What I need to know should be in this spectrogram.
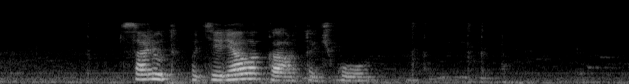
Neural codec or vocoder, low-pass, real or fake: none; 7.2 kHz; real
